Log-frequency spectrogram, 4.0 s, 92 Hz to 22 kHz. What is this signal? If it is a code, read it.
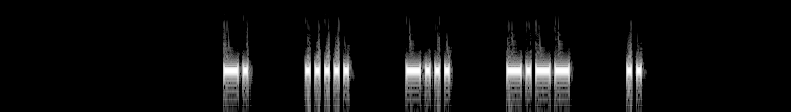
Morse code, heard as a keyed tone, about 52 wpm, spaced as for 24 wpm, 700 Hz. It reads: N5BYI
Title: USA Call Signs - 4x Character Spacing - 50wpm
